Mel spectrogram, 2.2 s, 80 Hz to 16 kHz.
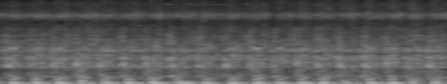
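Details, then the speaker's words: Bajaj Kawasaki CT 125, about 3 years old, stalled when hot; after cylinder head work and carburetor cleaning: even quick putter at idle, about ten pulses a second, no misses or hunting; idle healthy. "karon ato na siyang paandaron paminaw na ong makina niya okay na siya"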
